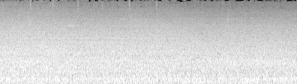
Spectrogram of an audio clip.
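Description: Amtrak stainless-steel passenger cars, among them the business car Pacific Cape, rolling past on the rails: a steady rumble of wheels and trucks.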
